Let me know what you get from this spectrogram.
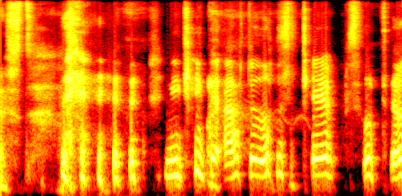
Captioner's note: unicorn Laughs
